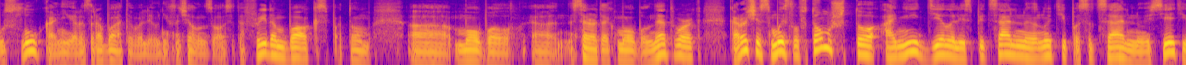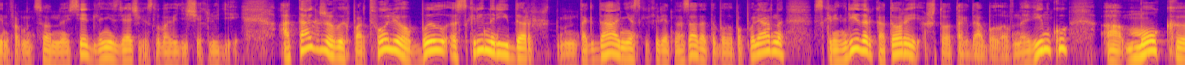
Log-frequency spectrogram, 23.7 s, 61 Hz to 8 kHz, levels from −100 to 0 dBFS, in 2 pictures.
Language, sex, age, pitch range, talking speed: Russian, male, 40-59, 100-150 Hz, 145 wpm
